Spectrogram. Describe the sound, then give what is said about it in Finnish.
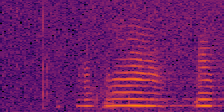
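Swans calling on a shore in autumn as ice starts to form: a few loud, nasal honks, one long steady call in the middle and a shorter one after, with no talk. “Ja silloin kun jäätä alkaa tulla, joutsenet seurustelevat.”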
